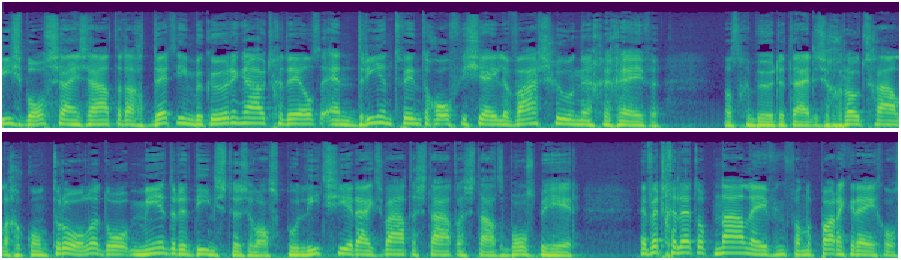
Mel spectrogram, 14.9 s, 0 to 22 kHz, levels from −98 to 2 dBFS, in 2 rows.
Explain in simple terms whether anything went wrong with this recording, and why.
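Video or display buzz, start to finish: a screen or video cable leaks in, adding a faint 59.94 Hz buzz and a 15.7 kHz whine.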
